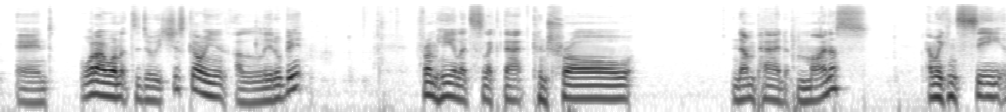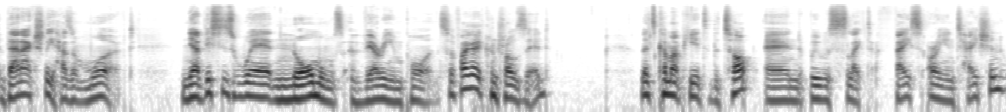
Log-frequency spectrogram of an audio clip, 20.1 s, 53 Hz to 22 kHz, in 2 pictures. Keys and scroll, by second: 2.6 Tab, 15.1 ctrl+z.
